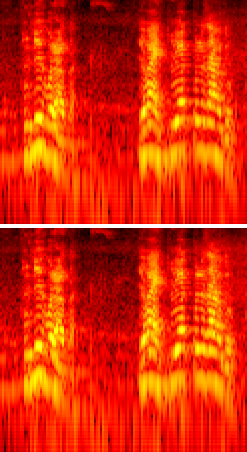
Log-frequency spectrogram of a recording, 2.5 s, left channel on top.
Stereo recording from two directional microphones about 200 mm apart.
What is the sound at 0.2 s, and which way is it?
Speech, centre (ahead or behind).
